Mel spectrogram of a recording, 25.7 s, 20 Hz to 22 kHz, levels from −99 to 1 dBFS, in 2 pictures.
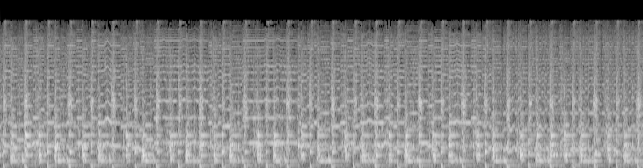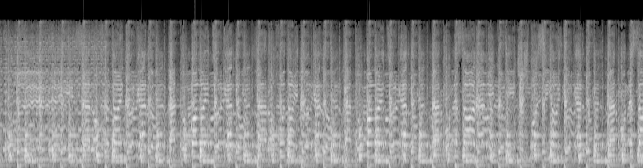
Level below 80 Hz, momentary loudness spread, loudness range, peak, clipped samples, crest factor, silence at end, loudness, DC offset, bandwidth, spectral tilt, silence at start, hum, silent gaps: -38 dBFS; 4 LU; 2 LU; 0 dBFS; under 0.1%; 16 dB; 0 s; -16 LUFS; 0.5%; 13.5 kHz; -3.5 dB/octave; 0 s; none; none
